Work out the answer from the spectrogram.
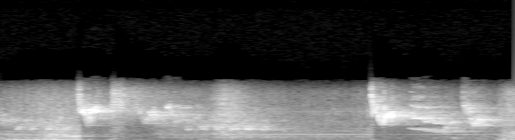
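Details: Parrot making its breeding sound: two loud bursts of raspy, screechy squawks separated by a quieter stretch of soft chatter.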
